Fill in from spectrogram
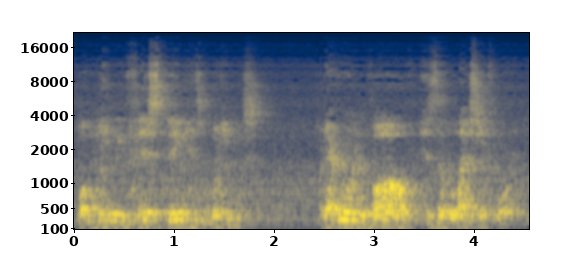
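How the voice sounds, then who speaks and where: A man's voice: mid-range voice, fairly even intonation, normal speed, warm tone, close to an everyday voice. Guy acting betrayed friend, bitter n scornful, stage play read, distant mic, big echo. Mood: accusing. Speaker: actor reading a script. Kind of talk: dramatic table read. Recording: very echoey, distant mic, noisy room.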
